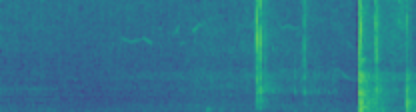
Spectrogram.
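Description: A couple of light clicks, then one loud, sharp knock and a smaller one right after near the end: a small plastic measuring spoon and a bowl of cinnamon sugar being handled and set down on a hard kitchen counter.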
